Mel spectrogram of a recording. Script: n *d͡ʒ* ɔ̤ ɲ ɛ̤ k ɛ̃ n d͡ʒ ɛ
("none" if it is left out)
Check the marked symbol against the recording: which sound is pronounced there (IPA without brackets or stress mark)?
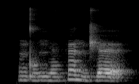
d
